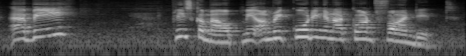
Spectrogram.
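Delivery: high, loud call across the house; mother calling her daughter to find scissors. Real, not acted. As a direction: call your daughter from another room.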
